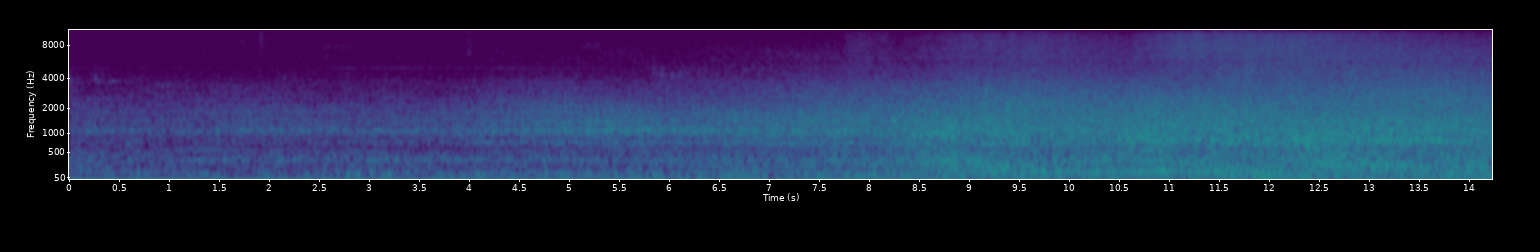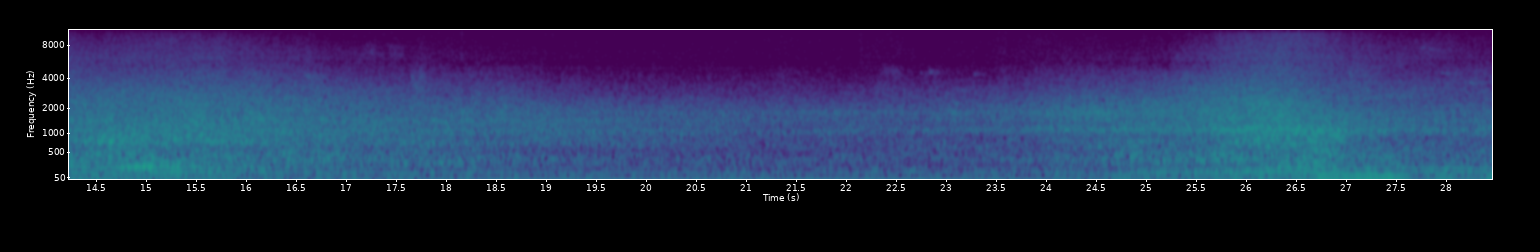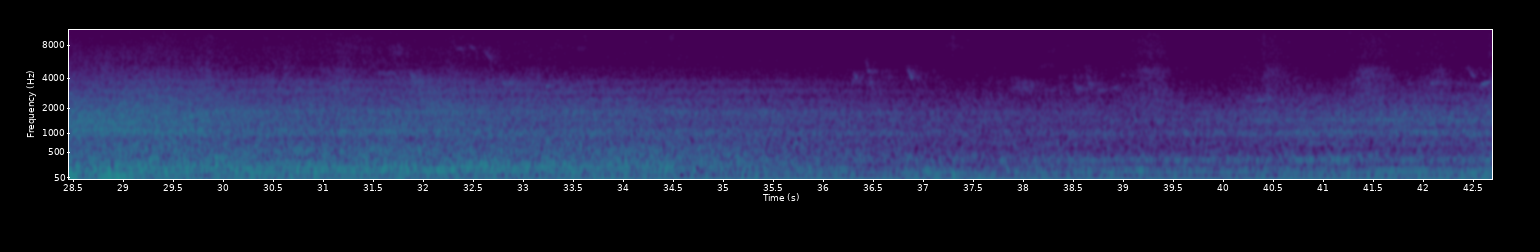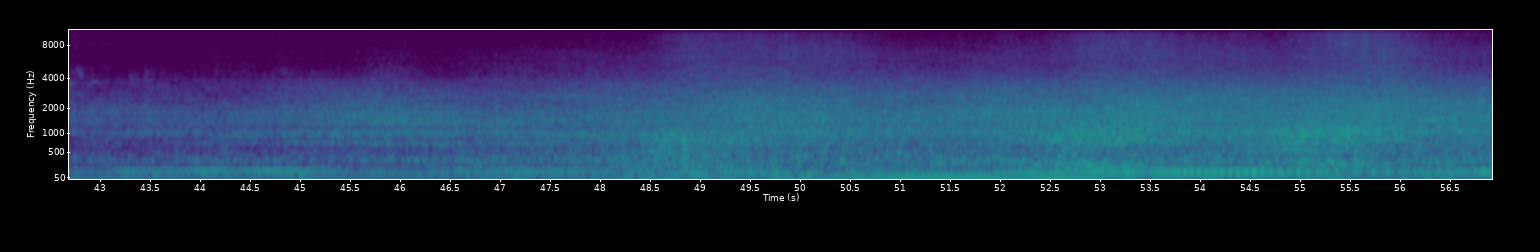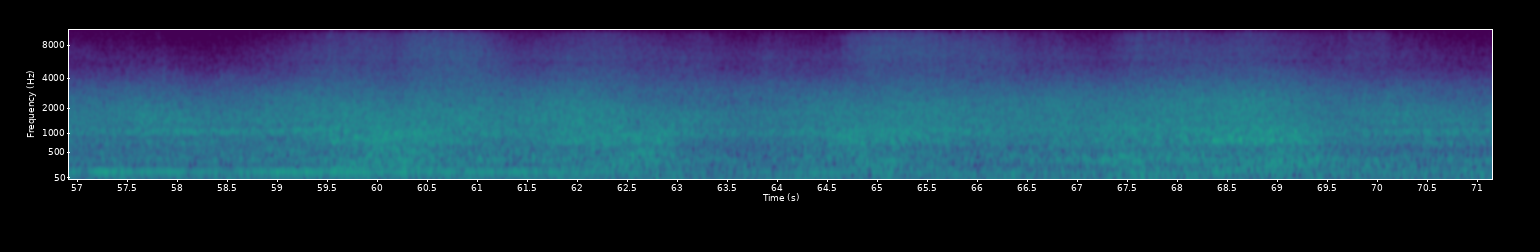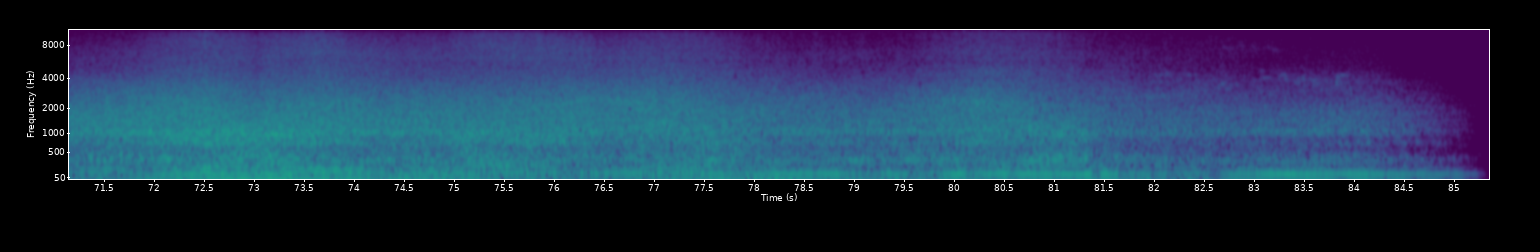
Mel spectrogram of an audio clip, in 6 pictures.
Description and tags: Residential Street Distant Traffic Wet Road
Wet, Traffic, Road, esidential, Street, Distant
